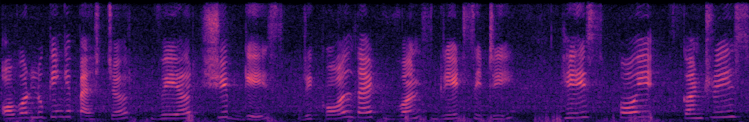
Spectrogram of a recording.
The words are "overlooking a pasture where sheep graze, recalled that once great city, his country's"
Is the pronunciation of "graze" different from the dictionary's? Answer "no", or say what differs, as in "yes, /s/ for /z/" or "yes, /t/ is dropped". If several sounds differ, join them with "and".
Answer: yes, /ɹ/ is dropped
